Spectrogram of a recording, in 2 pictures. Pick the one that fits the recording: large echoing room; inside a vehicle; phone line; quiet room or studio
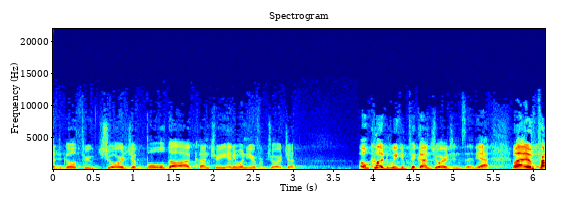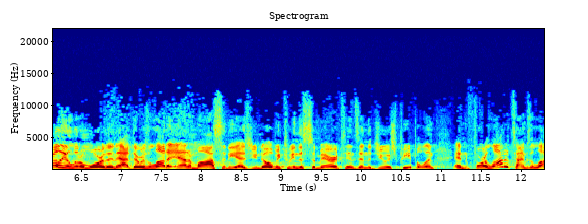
large echoing room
